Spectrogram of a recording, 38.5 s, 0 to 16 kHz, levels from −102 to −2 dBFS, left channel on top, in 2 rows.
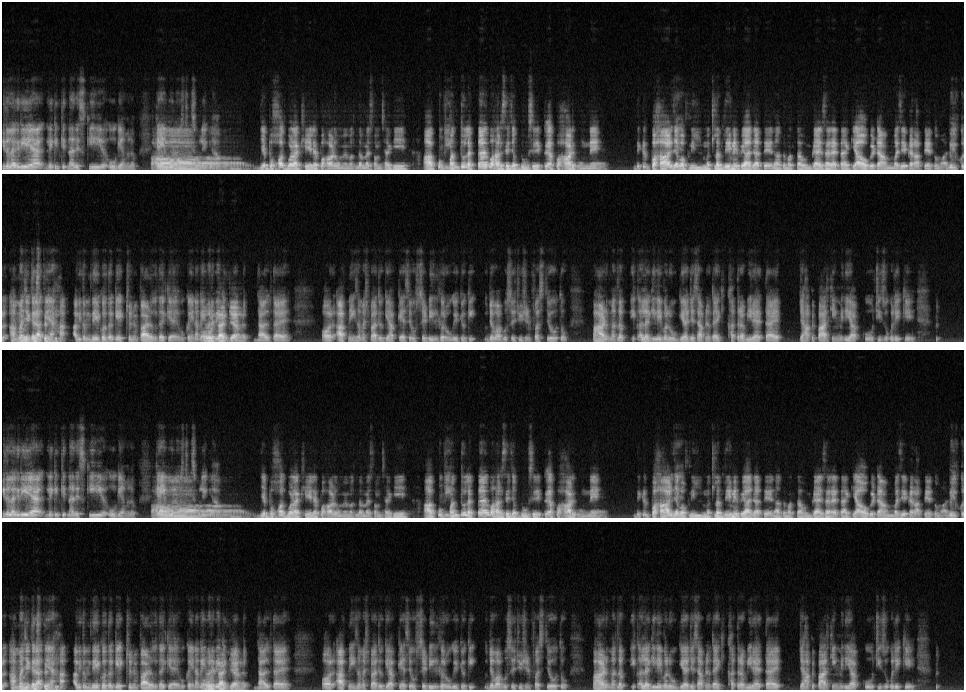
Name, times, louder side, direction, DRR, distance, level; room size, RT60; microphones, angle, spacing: voice 1, 0.0-4.3 8.8-9.0 13.5-13.6 18.9-23.6 23.9-24.0 24.3-25.2 25.6-30.5 31.1-34.8 35.2-37.9, equal, 5° left, 0.5 m, -33 dB
voice 2, 3.0-4.8 5.1-8.1 8.4-12.1 12.6-19.0 19.6-20.2 23.2-24.1, left 2 dB, 85° left, 1.4 m, -28 dB
3.8 x 2.5 x 2.7 m
head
